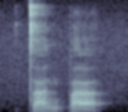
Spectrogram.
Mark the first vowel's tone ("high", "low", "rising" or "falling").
rising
